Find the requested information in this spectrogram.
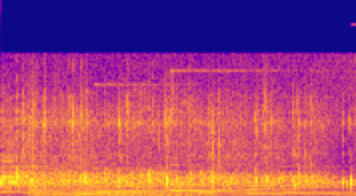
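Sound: audience clapping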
